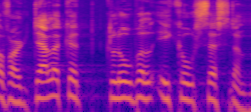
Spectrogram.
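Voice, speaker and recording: A man's high-pitched voice with an Irish accent. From Ireland. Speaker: political party official. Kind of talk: conference speech. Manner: formal.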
